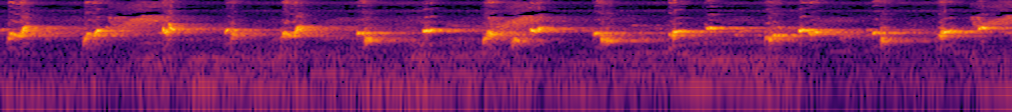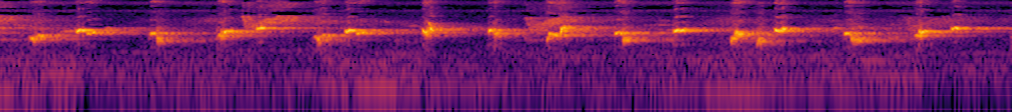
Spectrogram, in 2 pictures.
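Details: Sooty-headed bulbul (Pycnonotus aurigaster), song.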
